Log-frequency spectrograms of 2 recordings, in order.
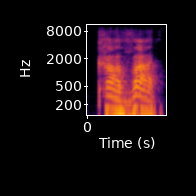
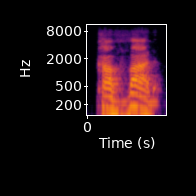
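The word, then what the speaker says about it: כבד: b a d and it is pronounce cavad cavad or Cav Cav meaning to be heavy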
